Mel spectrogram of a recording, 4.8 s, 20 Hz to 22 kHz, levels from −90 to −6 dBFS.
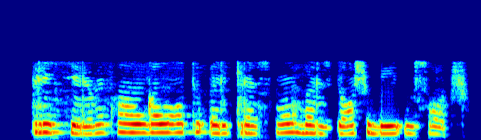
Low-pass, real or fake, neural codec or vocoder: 3.6 kHz; real; none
